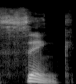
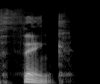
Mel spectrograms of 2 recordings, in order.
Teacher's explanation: Then I learned that to make the sound, I needed to relax. I put my tongue gently between my teeth. I blew air.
